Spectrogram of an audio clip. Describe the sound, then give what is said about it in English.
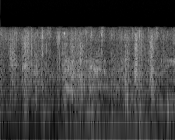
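Horses being led at a walk out of sight, their hooves clip-clopping in a steady, slightly uneven rhythm, with a rough rustling hiss filling the background. “Come on, let's get the horses out of sight.”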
